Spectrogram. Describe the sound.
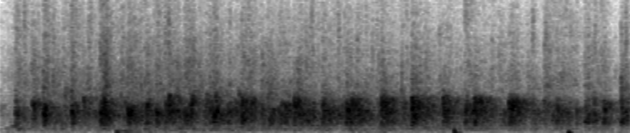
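Applause from an audience welcoming a spoken word performer to an event, a steady, dense wash of clapping that holds at an even level for the whole stretch, with no voices over it.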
